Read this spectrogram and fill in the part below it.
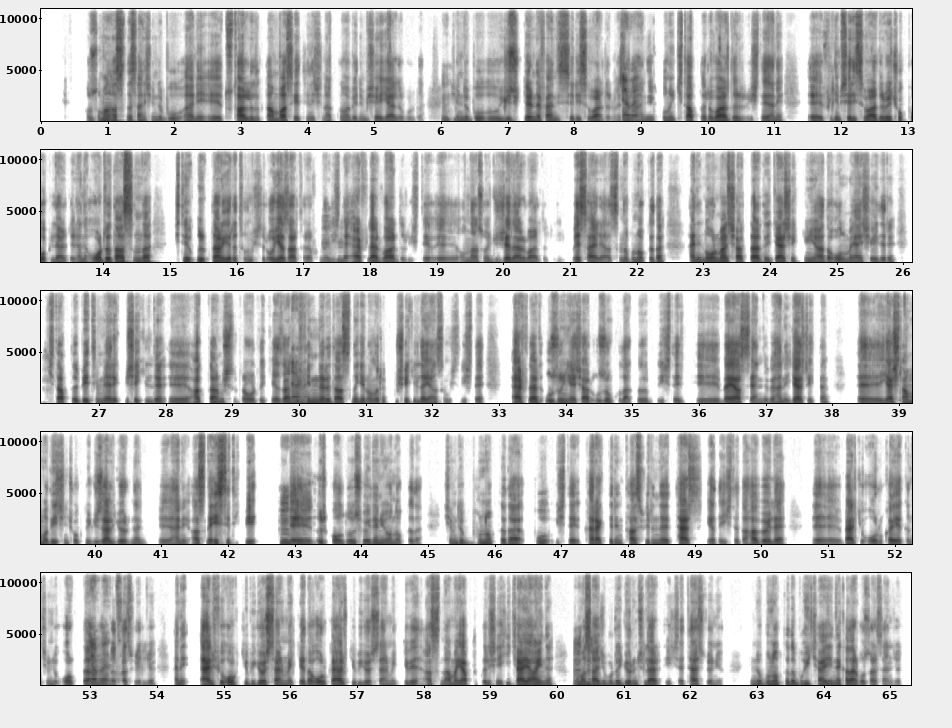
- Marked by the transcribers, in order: tapping; other background noise
- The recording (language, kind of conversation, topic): Turkish, podcast, Kitap okumak ile film izlemek hikâyeyi nasıl değiştirir?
